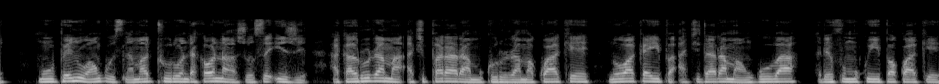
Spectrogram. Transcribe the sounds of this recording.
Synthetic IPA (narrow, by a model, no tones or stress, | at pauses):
muːpe̞ɲuɦwaŋɡuzinamatʰuɾo̞ndakao̞naʐo̞se̞ʔiːʐi | akaɾuramaʔat͡ʃipaɾaɾamukuɾuramakwaːkʰe̞no̞wakaipaʔat͡ʃiraɾamaŋɡuʋa | re̞fumukuipakwaːke̞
